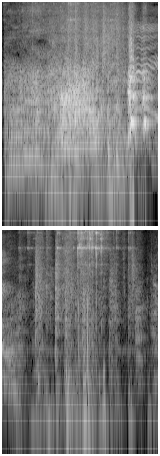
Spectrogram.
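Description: Dogs playing together at close range: a rough growly stretch, then one loud, sharp bark about two and a half seconds in, followed at once by a short falling whine. Lighter scattered sounds follow.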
